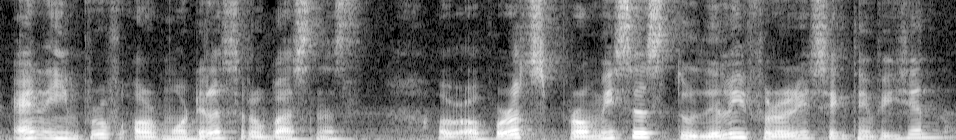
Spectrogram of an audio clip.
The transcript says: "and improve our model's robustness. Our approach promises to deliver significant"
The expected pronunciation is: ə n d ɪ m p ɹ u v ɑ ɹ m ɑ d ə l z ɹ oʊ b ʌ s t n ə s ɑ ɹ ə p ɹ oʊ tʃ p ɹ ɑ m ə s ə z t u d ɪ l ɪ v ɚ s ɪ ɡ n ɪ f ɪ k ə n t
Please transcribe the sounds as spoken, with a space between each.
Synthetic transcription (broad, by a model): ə n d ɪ m p ɹ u f ɑ ɹ m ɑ d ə l s ɹ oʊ b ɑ s n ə s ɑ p ɹ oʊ s p ɹ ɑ m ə s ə s t u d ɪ l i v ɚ s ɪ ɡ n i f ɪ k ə n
